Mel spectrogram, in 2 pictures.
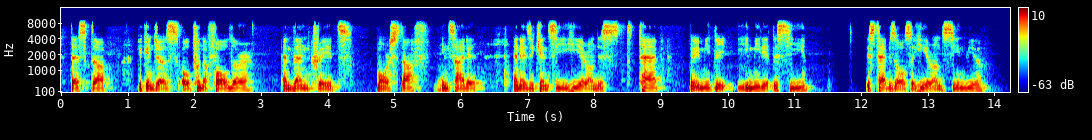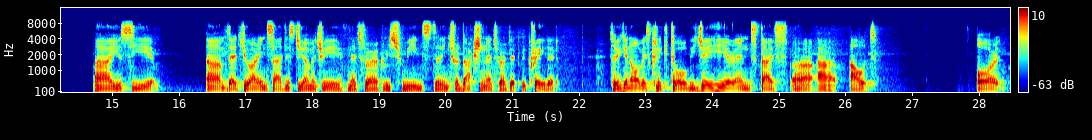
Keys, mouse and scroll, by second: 2.9 click, 24.1 click.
